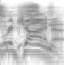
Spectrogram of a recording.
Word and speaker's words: Regina: It's Regina. Regina. It rhymes with... It rhymes with pussy.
